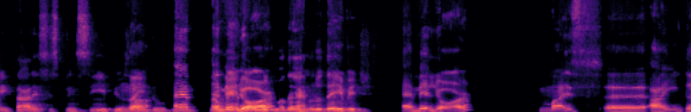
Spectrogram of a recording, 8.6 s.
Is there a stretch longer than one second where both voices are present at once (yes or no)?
yes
